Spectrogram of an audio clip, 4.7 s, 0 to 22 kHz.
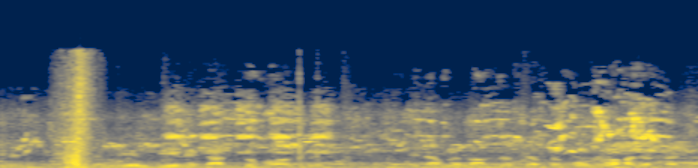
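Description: Pet birds, including a red factor bird, chirp and tweet at the Mirpur 1 bird market, with busy overlapping calls and the market's crowd murmur. People talk throughout.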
